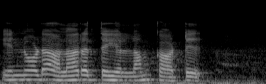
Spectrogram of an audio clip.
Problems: none marked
